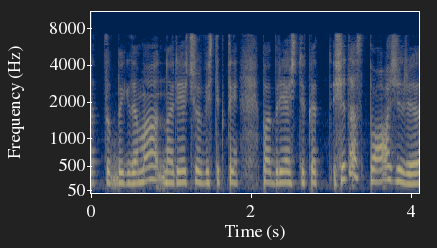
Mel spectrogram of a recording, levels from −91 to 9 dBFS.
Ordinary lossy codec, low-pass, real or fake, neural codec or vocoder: MP3, 48 kbps; 7.2 kHz; real; none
